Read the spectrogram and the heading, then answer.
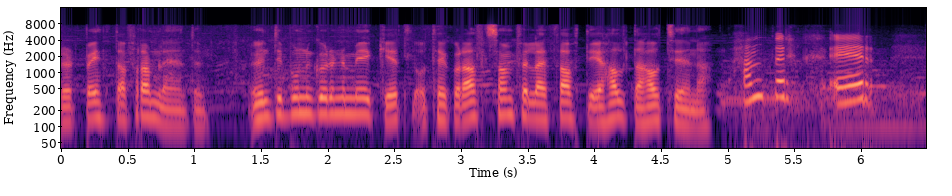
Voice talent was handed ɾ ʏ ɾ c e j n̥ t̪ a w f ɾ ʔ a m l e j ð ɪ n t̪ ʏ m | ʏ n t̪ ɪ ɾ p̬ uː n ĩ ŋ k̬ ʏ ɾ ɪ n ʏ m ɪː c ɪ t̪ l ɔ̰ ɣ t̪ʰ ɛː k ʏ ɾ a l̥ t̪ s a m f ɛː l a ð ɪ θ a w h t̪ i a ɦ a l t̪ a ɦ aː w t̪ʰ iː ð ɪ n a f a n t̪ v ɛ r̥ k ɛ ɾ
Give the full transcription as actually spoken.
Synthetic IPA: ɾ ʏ ɾ p e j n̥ t̪ a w f ɾ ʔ a m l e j ð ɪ n t̪ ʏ m | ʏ n t̪ ɪ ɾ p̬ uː n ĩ ŋ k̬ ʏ ɾ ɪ n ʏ m ɪː c ɪ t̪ l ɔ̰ ɣ t̪ʰ ɛː k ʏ ɾ a l̥ t̪ s a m f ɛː l a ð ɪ θ a w h t̪ i a ɦ a l t̪ a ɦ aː w t̪ʰ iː ð ɪ n a h a n t̪ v ɛ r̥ k ɛ ɾ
